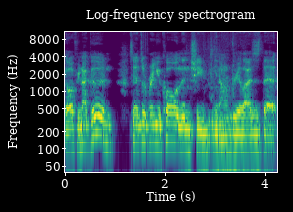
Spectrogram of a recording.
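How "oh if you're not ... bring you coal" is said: ordinary talk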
